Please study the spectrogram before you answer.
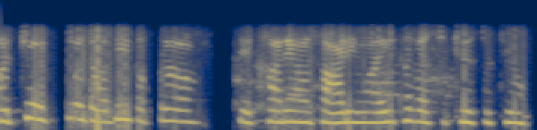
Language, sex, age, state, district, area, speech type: Sindhi, female, 18-30, Rajasthan, Ajmer, urban, conversation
